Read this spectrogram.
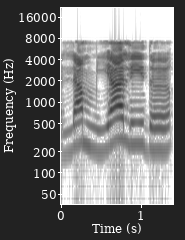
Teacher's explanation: یا کو چھوٹا پڑھنا ہے اور دال کے اوپر قلقلہ کرنا ہے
